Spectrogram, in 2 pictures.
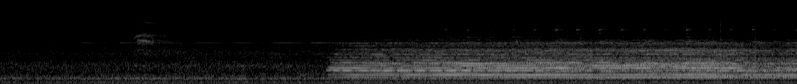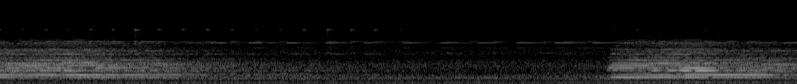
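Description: Locomotive horn of Norfolk Southern AC44C6M NS 4047 blowing for a grade crossing: a multi-note chord held in one long blast of about six seconds, then after a pause a short blast near the end. A faint rapid ticking of the crossing bell runs underneath.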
